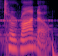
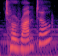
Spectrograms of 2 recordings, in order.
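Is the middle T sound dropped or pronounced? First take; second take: dropped; pronounced. First: The middle T is dropped. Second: The middle T is clearly pronounced. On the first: It sounds like a local. The speaker calls it right. "not pronouncing the T" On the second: It marks the speaker as an outsider. The speaker calls it wrong. "instead of Toronto"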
